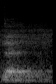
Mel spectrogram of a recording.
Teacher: It's spelt bell, B-E-L-L, but it's often pronounced bell, with the L sound almost completely dropped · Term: dropped L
